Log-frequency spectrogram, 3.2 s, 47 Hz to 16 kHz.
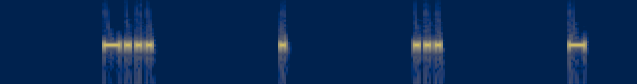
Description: Morse code, heard as a keyed tone, about 46 wpm, spaced as for 12 wpm, 690 Hz. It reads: BEST
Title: 8x Character Spacing - Top 500 Words - 45wpm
